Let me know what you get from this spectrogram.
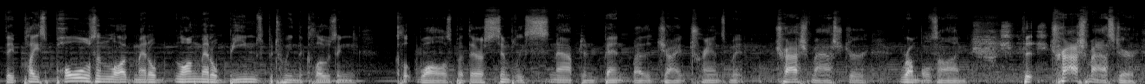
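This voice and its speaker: A man's voice: on the low side, a little slow. A man reading stage directions as narrator at a script table read, stumbling over words now and then. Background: clear guitar music.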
